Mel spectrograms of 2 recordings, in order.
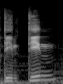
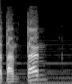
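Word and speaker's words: Tintin: ¿Tú sabes que no se dice Tintín? Se llama Tantán. – ¿Qué? – ¡Jaleo! – ¿Qué? – ¿Sí? – ¿Qué? – Tintín se llama Tantán. Se pronuncia Tantán. – En francés.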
